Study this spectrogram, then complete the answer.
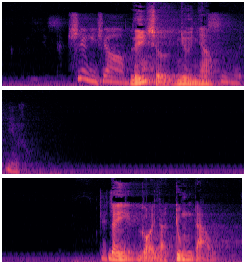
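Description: An elderly man speaks calmly into a close microphone.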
